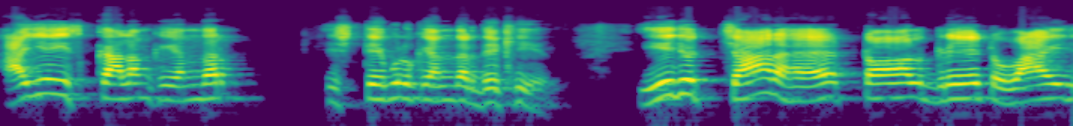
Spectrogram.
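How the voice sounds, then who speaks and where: Slow, high-voiced grammar teacher. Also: male voice, dull audio. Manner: slow, repeats words to drill them. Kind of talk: grammar lesson with whiteboard explanation.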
